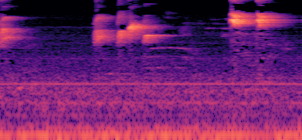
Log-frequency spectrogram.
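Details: European goldfinch, recording for educating captive birds: a brief chirp, then a cluster of tinkling, descending high notes near the middle and two sharp bright chirps close together at the end, low hum underneath.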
